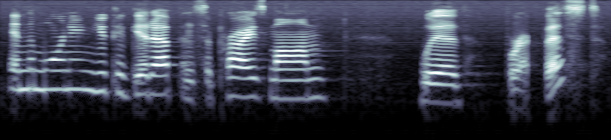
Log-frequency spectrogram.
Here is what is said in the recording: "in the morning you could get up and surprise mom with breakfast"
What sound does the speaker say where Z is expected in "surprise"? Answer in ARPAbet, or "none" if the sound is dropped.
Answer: Z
